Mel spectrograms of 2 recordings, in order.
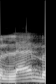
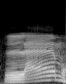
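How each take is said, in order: First: "लैम्ब" with the final b sounded, lamb-uh; wrong way. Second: "लैम" ending on m, b silent, slow; right way. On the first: Teacher showing the common mistake, b sounded in "लैम्ब". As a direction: say "लैम्ब" pronouncing the b at the end. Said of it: "लेकिन ये लैम्ब नहीं होता". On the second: Teacher giving the correct "लैम" with silent b. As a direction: say "लैम" slowly with no b at the end. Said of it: "लेकिन ये लैम्ब नहीं होता, लैम होता है". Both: Shown as a demonstration.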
